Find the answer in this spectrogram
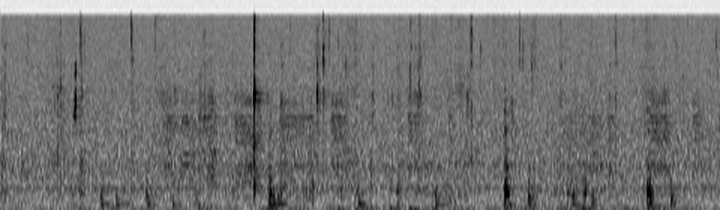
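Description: Close-miked chewing of a mouthful of food, with soft wet mouth sounds. A metal fork clicks and scrapes against a wooden board a few times, loudest about three and a half seconds in and again near seven and nine seconds.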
